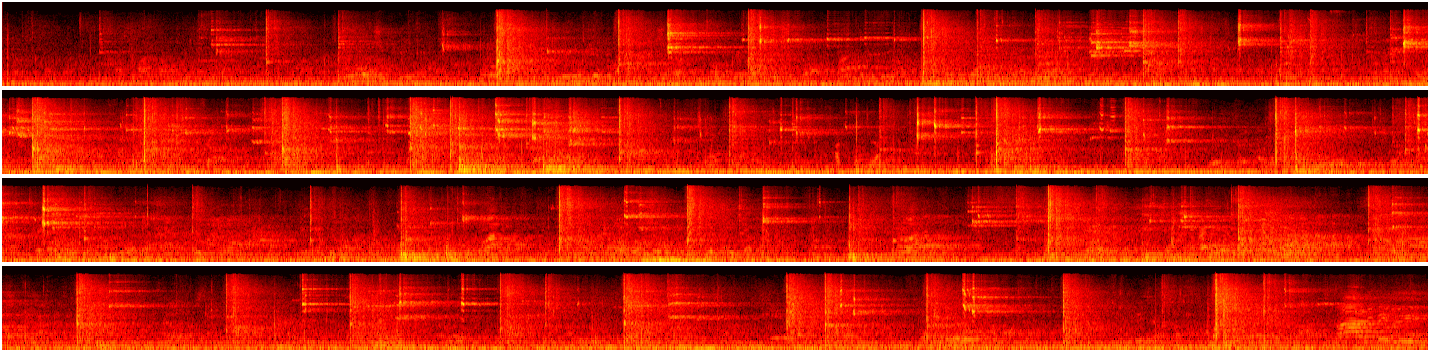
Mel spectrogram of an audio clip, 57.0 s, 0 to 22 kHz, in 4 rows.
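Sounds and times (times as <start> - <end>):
shoes squeaking on wooden floor: 13.8 - 26.6, 27.2 - 30.1, 34.6 - 35.2, 38.2 - 38.6, 39.9 - 40.6, 42.4 - 43.1, 43.7 - 44.4, 45.4 - 50.4, 51.0 - 53.4, 55.5 - 56.2
racket striking shuttlecock: 25.4 - 25.9, 47.7 - 48.4.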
